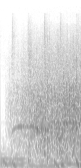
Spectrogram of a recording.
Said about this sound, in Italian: Vabbè, sono già partiti gli applausi, ok, cioè proprio eh, sulla fiducia, sulla fiducia,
